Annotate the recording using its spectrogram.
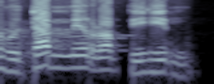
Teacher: ghunah ada dengungnya agak panjang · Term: idgham bighunah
